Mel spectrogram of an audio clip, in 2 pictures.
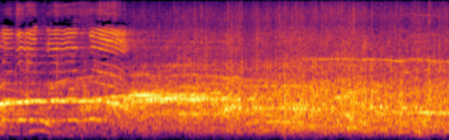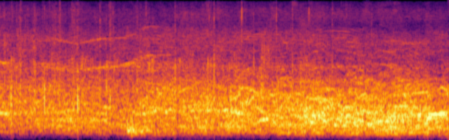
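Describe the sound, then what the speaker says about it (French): A school show audience cheers, shouts and claps loudly, children's voices high and excited over dense continuous applause. "On applaudit les frères et sœurs."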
